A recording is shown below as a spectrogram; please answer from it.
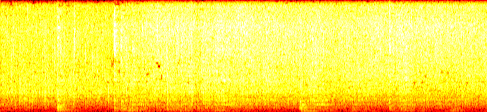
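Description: Vegetables stir-fry in a pan, with a steady sizzle of frying throughout and several scraping strokes of a spatula pushing the food around.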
